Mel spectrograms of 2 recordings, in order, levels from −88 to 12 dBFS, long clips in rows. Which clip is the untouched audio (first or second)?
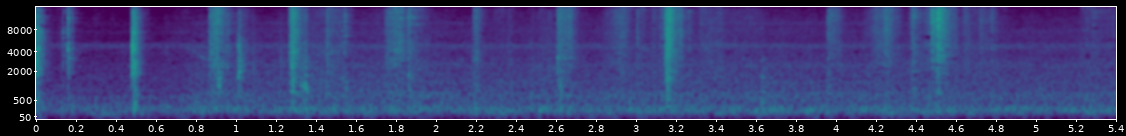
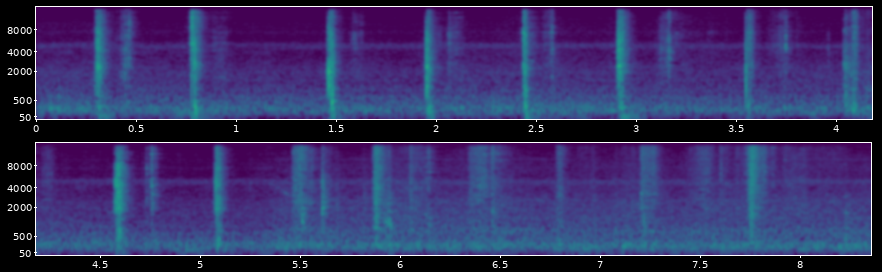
first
